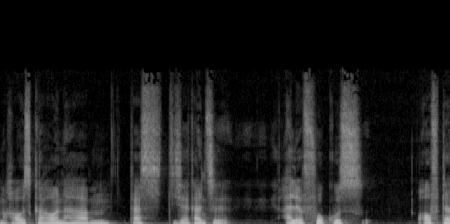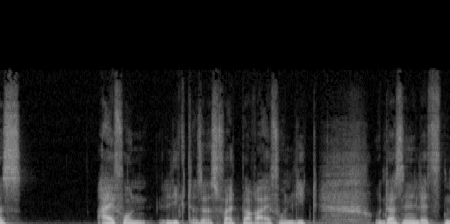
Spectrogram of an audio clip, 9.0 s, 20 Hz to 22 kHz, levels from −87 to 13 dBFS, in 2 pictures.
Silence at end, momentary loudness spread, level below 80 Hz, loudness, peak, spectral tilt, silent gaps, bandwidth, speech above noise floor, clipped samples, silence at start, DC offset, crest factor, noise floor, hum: 0 s; 10 LU; -48 dBFS; -22 LUFS; -4 dBFS; -5.5 dB/octave; none; 14.5 kHz; 37 dB; under 0.1%; 0 s; under 0.1%; 18 dB; -58 dBFS; none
